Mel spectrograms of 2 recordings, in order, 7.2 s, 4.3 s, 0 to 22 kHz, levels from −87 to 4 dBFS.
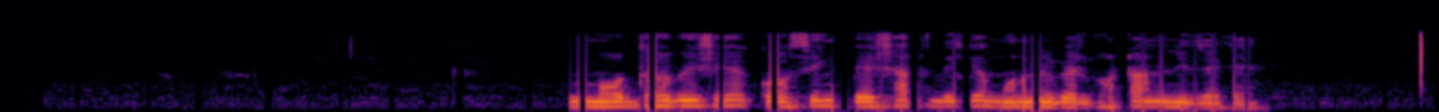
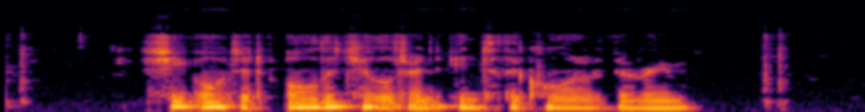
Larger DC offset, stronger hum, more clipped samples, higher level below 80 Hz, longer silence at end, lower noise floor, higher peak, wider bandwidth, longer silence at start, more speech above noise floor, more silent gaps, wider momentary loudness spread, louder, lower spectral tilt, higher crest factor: neither; neither; neither; second, -62 dBFS vs -44 dBFS; about the same, 0.9 s vs 0.85 s; first, -72 dBFS vs -52 dBFS; second, -8 dBFS vs -2 dBFS; about the same, 7.8 kHz vs 7.4 kHz; first, 2.85 s vs 0.1 s; about the same, 42 dB vs 39 dB; neither; about the same, 7 LU vs 7 LU; second, -30 LUFS vs -15 LUFS; about the same, -6.5 dB/octave vs -7 dB/octave; first, 24 dB vs 14 dB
